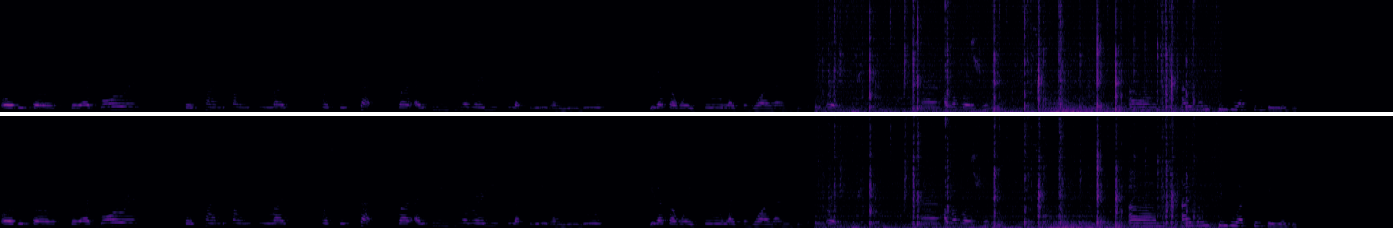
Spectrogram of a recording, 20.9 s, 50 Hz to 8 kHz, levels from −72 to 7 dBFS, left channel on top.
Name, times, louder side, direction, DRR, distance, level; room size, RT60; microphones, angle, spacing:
voice 1, 0.0-2.1 2.7-4.3 4.8-5.6 5.9-9.1 9.7-12.7 13.8-14.9, equal, 10° right, 7 dB, 0.5 m, -58 dB
sound 1, 9.9-15.2, left 2 dB, 50° left, 1.4 m, -70 dB
sound 2, 12.2-18.4, left 3 dB, 35° left, 0.9 m, -50 dB
voice 2, 16.9-19.5, right 4 dB, 60° right, 10 dB, 0.5 m, -56 dB
9.7 x 3.9 x 2.6 m, 0.42 s
head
